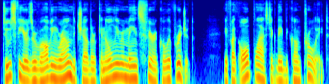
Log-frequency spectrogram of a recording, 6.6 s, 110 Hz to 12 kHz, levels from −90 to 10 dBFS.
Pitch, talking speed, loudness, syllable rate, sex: 145 Hz, 175 wpm, -17 LUFS, 5.7 syllables/s, male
